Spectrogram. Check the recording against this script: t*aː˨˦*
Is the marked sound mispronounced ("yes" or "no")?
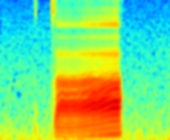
no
